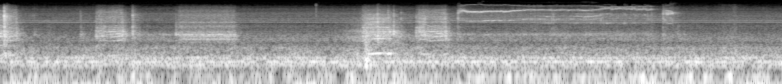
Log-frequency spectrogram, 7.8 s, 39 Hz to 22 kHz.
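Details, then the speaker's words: Panasonic AG-HVX200P DVCPRO 3CCD camcorder, first tape load: short motor whirs, rising high squeal and uneven clicks as the transport loads; sounds rough, no error codes, tape compartment feels loose, cause unclear; a second load sounded better. "That didn't sound very good right off the bat."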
